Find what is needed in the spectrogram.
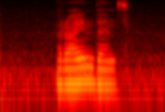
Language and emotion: Russian, neutral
